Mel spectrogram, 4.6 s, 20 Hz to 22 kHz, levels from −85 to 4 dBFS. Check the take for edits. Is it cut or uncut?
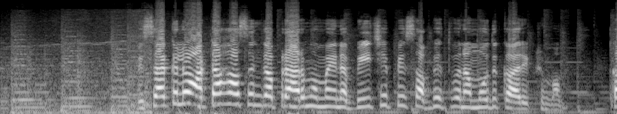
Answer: cut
